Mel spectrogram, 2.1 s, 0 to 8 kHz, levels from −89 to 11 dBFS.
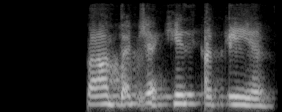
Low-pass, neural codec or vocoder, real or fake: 7.2 kHz; codec, 24 kHz, 1.5 kbps, HILCodec; fake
